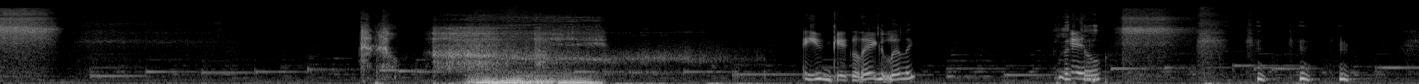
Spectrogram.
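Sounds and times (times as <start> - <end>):
breathing in during a guided breathing exercise with children: 0.0 - 2.5, 6.0 - 7.7, 11.2 - 12.4, 14.0 - 14.1
quiet steady tonal background: 0.5 - 14.1
speech: 8.1 - 9.3, 10.6 - 11.2, 12.6 - 13.6.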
